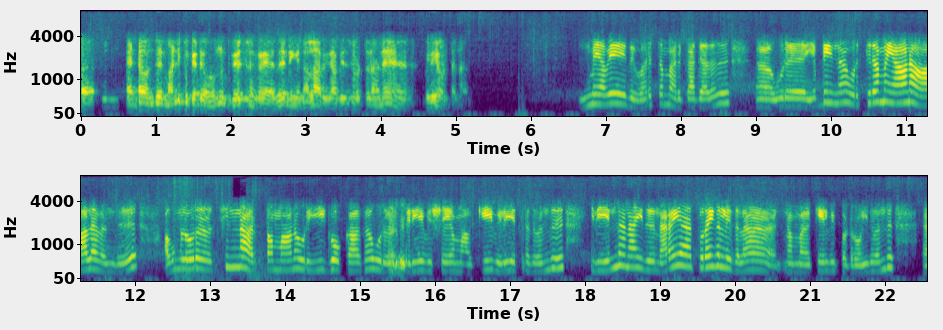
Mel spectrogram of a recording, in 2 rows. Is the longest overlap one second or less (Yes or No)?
Yes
